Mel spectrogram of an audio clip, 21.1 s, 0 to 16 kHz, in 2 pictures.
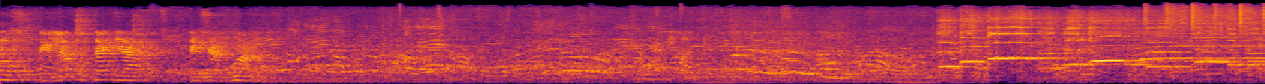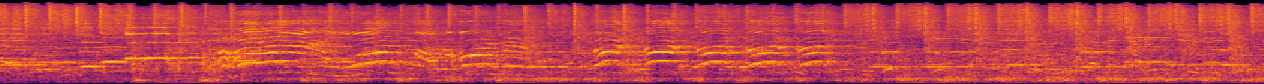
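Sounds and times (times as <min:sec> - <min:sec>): crowd chatter: 0:00.0 - 0:21.0
flute melody: 0:06.0 - 0:21.0
shaken and struck percussion: 0:07.8 - 0:21.0.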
